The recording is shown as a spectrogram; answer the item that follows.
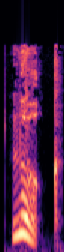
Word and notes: look: anglais

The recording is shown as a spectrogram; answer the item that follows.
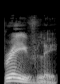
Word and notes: bravely: anglais

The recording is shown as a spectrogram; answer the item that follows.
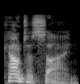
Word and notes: countersign: anglais

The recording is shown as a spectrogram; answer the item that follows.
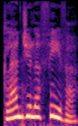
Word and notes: glandular fever: anglais

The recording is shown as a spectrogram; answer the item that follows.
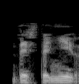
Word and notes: desteñir: espagnol

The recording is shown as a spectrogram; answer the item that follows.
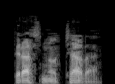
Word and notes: trasnochado: espagnol

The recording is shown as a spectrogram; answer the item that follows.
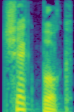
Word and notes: checkbook: anglais

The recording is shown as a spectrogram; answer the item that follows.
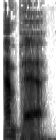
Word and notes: ampere: anglais

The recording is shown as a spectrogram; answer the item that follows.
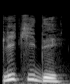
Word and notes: liquider: francais

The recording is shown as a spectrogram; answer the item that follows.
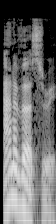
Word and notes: anniversary: anglais

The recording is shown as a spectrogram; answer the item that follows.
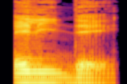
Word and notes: élider: francais

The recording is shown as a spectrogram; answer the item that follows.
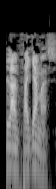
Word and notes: lanzallamas: espagnol

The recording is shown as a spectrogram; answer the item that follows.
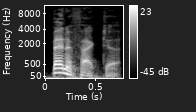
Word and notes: benefactor: anglais

